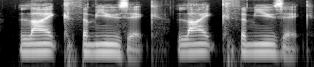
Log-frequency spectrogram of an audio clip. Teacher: Pero yo cojo la k porque es una consonante explosiva al final de la palabra y lo uno a esta th que está unida a esta palabra music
